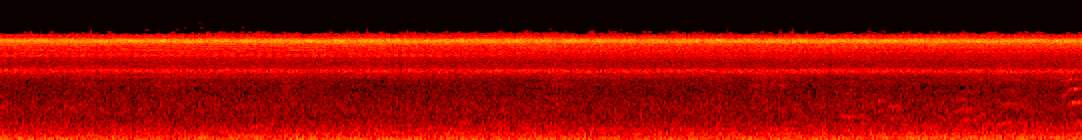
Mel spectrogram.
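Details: Male cicadas in a Georgia, USA summer dusk, their chirping meant to attract females: a sustained high-pitched buzzing drone over a fainter lower band, steady and unbroken for the whole stretch.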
